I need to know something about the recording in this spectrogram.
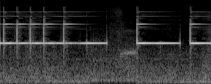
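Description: Edited-in magic sparkle sound effect marking a granted wish. A high, bell-like ringing tone with quick ticks plays in three stretches, the first about a second long and the next two shorter.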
